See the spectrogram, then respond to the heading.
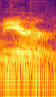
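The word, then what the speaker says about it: Mjölnir: Boomstick, come on, by this point you know it's pronounced Mjolnir.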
